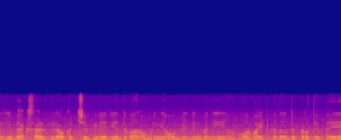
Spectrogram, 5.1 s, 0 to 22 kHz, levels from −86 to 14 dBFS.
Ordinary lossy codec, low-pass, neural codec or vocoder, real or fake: none; 7.2 kHz; vocoder, 24 kHz, 100 mel bands, Vocos; fake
